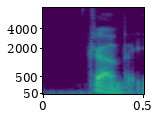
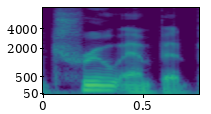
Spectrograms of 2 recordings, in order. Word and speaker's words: trumpet: Trumpet, yeah. Where the U sound is critical. It's not true empit, but trumpet, like the word jump, short yeah.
